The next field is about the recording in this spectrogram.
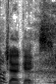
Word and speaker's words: Jagex: Jagex? Am I saying that right? It looks like it. – Yeah, you are, actually. Yeah, you are Jagex.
